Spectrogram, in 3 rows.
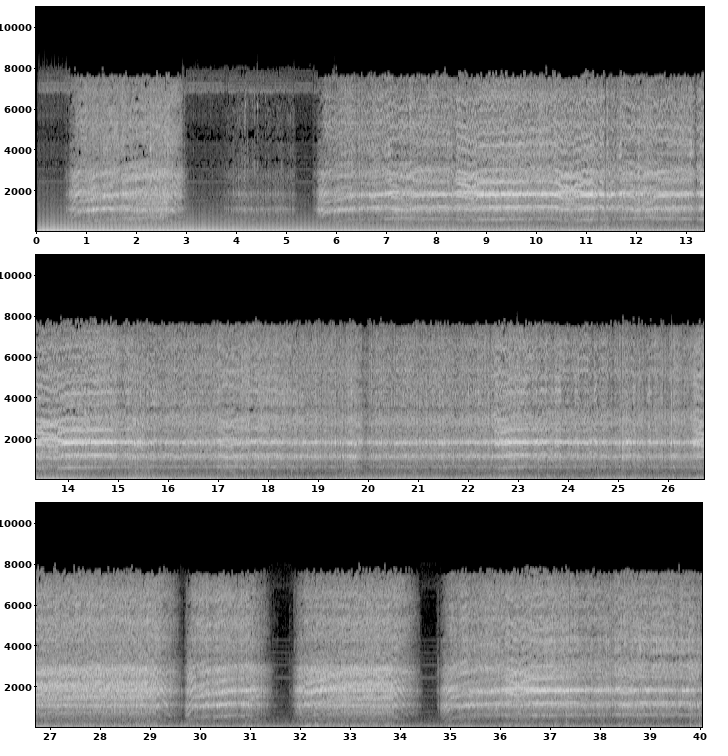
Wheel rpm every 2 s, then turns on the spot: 80, 80, 20, 150, 160, 160, 160, 160, 160, 160, 160, 160, 160, 160, 130, 90, 120, 70, 160, 160.
2-4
